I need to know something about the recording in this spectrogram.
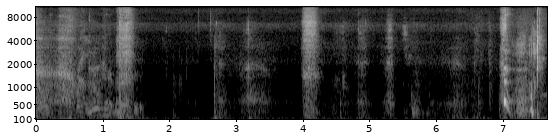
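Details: Woman newly exposed to a roommate's cat, apparently very sensitive to it: a few sharp sneezes with breaths between them in a quiet room; allergic sneezing.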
